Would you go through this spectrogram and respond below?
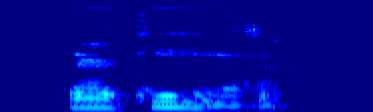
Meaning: second-person singular present subjunctive of concourir
- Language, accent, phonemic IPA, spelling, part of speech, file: French, Canada, /kɔ̃.kuʁ/, concoures, verb, LL-Q150 (fra)-concoures.wav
